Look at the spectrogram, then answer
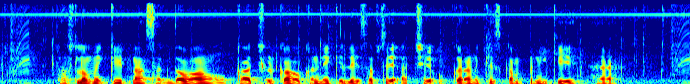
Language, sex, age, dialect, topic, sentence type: Hindi, male, 18-24, Garhwali, agriculture, question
